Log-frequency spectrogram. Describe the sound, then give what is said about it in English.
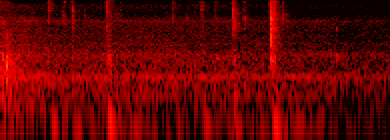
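Light, irregular tapping on a new slim Apple computer keyboard: a handful of crisp key clicks spaced unevenly over a couple of seconds, fairly quiet, with no voices. “Typing away in my new slim Apple keyboard.”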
